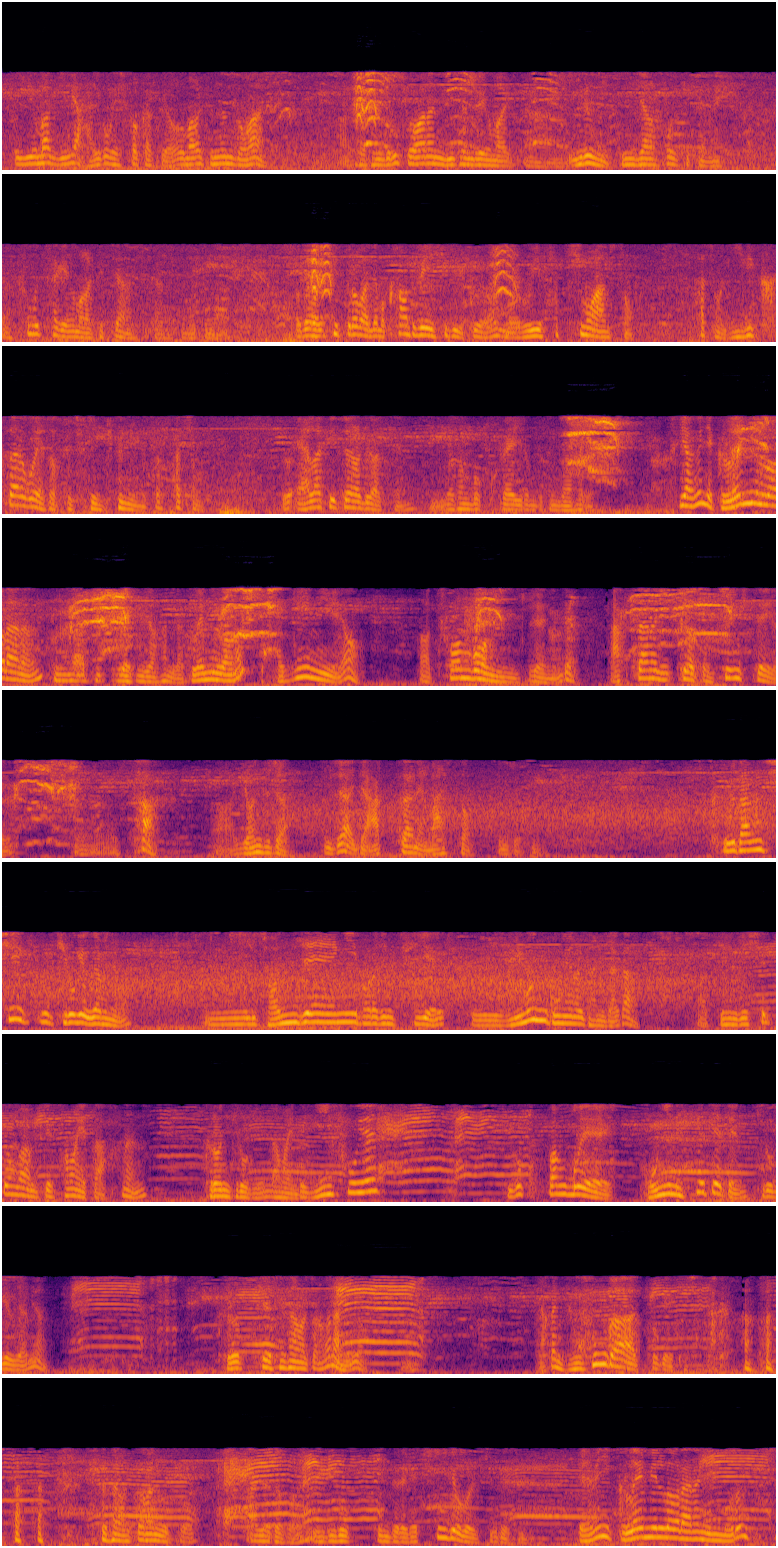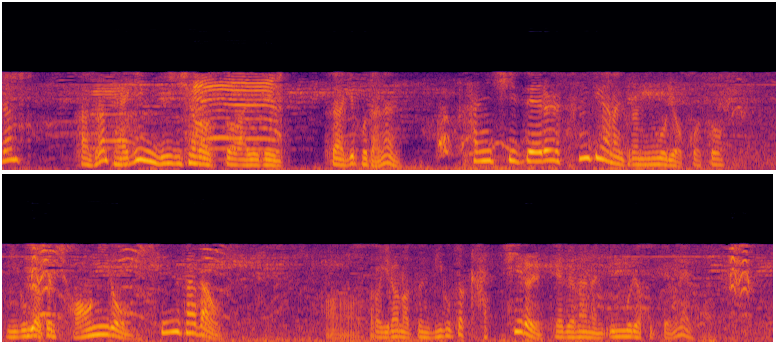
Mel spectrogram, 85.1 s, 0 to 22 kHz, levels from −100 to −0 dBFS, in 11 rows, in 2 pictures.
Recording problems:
garbled, watery; badly; nothing above 4 kHz
animal sounds; loud; throughout; 2 dB below the speech
wind noise on the microphone; occasional gusts; 10 dB below the speech

